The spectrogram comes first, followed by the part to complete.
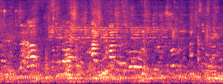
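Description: Children's voices talking and chattering, several overlapping, with no pause.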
